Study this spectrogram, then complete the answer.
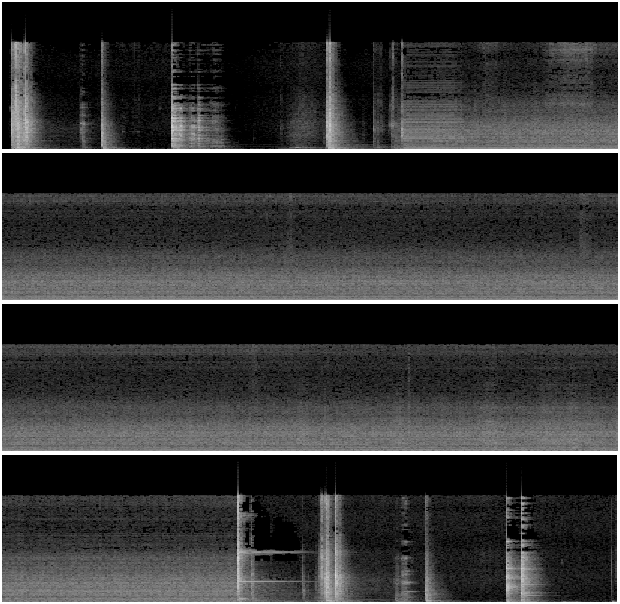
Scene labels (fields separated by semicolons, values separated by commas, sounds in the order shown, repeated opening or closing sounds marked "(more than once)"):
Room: kitchen; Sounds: cutlery and dishes, microwave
